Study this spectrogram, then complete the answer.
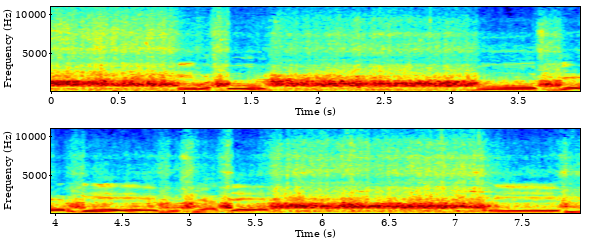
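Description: A bus horn plays a wavering, musical tune in several bursts.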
